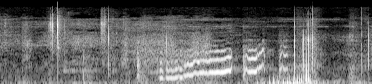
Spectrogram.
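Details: Red junglefowl hen, wild, calling for a male: a drawn-out, rising, whining tonal call with a second short rising note after it. Sharp clicks and snaps come before it, and there is faint background hiss.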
